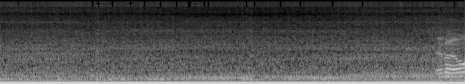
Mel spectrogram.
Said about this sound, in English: I hear the occasional burble. I think those are misfires.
